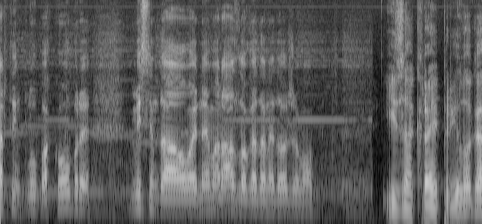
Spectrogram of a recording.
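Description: A man speaks calmly into a microphone outdoors.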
